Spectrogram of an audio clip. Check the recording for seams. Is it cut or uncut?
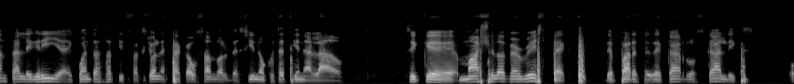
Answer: uncut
